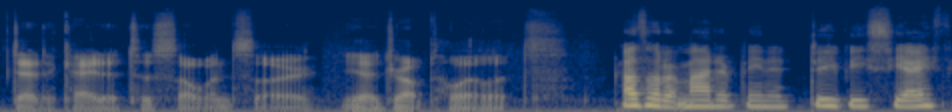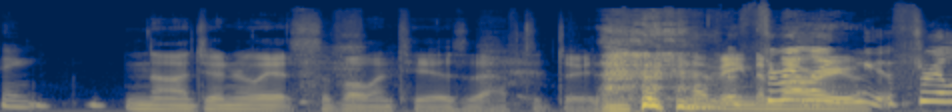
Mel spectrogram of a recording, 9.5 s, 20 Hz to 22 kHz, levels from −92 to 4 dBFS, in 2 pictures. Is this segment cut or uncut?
cut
